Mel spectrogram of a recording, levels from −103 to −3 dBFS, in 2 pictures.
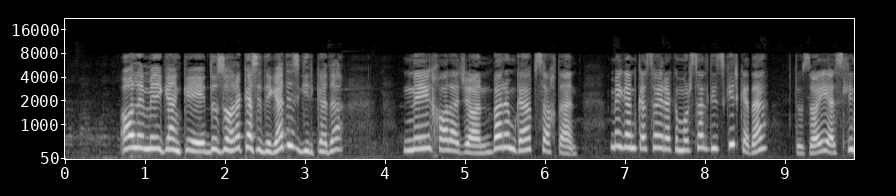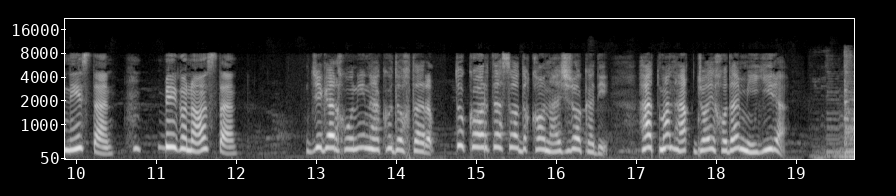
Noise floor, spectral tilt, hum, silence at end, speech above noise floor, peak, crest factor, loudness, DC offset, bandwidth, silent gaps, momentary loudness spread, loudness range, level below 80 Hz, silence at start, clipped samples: -61 dBFS; -3 dB/octave; none; 0 s; 36 dB; -8 dBFS; 18 dB; -25 LUFS; under 0.1%; 8.8 kHz; none; 11 LU; 3 LU; -66 dBFS; 0.7 s; under 0.1%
